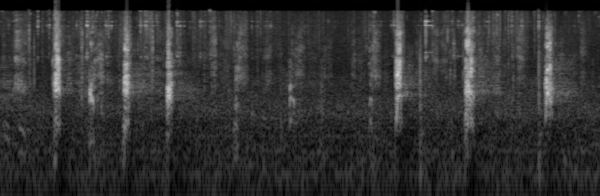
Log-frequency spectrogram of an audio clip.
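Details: Male dog playing fetch and chasing basketballs on a walk at work; sharp short barks and yips in quick irregular bursts, with a man praising him and noisy background.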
